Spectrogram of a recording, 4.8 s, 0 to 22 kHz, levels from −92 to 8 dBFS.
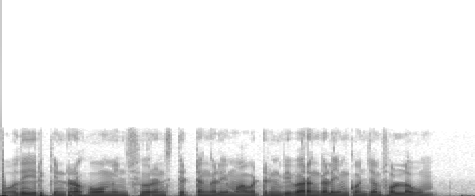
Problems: none marked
